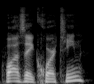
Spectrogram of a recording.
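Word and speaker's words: Kwasi Kwarteng: on this week by business secretary quasi courting and i don't know if i'm saying that right quasi-quarten yeah i'm growing yeah whatever okay that's how we pronounce it okay yeah okay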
